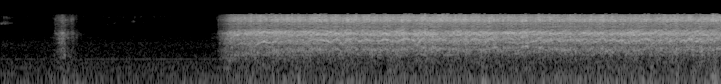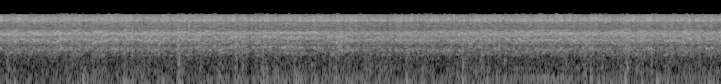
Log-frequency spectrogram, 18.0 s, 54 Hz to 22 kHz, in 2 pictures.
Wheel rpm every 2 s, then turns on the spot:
0, 80, 160, 160, 160, 160, 160, 160, 160.
none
